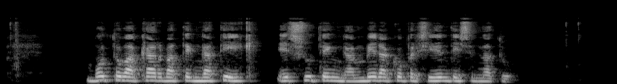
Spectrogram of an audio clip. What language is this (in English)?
Basque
